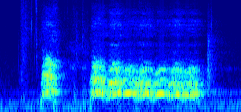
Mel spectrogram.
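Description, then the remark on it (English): A dog, Riley, gives a single sharp bark, then a longer drawn-out bark that trails off after about a second, loud with no one talking. “That's my dog barking.”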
